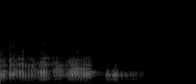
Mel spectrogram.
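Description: Near silence: a very faint low murmur that stops just before the end.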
